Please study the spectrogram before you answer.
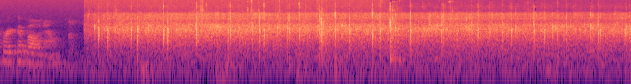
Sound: clapping

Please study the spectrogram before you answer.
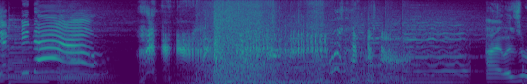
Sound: growling

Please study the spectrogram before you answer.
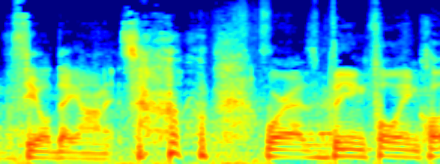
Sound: chuckles

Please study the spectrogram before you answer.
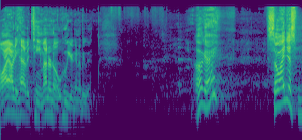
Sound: crowd laughing

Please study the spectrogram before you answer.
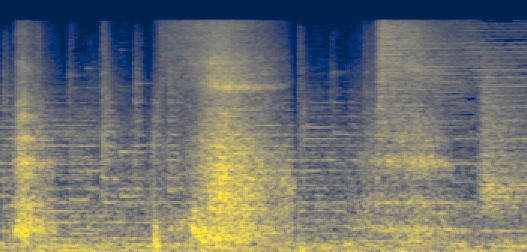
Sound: exhale

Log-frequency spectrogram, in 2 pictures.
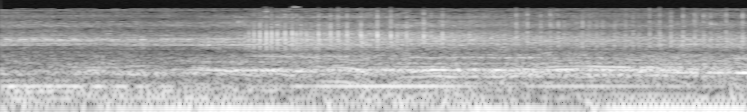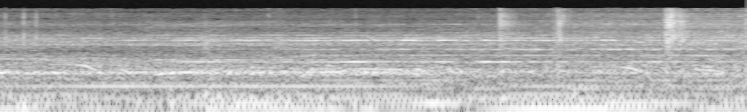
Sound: suspenseful music; men shouting

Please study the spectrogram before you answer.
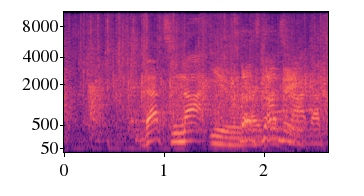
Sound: applause

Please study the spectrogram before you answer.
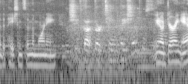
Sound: background talking

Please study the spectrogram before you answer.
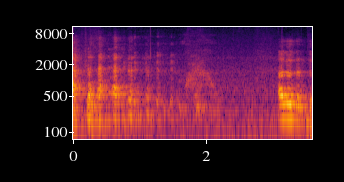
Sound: audience laughter

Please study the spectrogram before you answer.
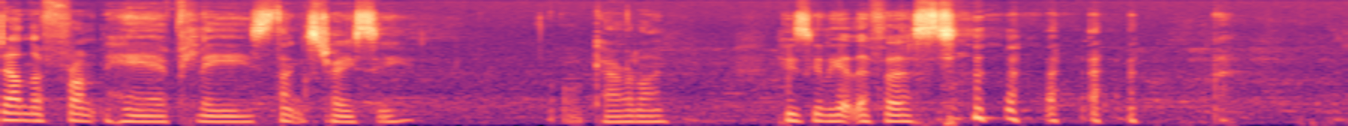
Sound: laughs

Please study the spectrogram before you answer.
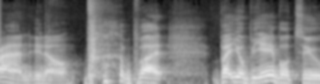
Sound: chuckling

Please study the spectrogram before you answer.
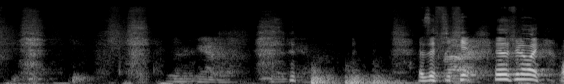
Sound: laughing

